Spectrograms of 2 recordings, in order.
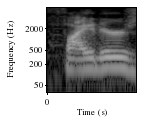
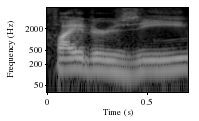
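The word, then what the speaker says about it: FighterZ: beta um and yes you pronounce it fighters not fighters II which makes no sense because they write it they write fighter and then capital Z which means technically when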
